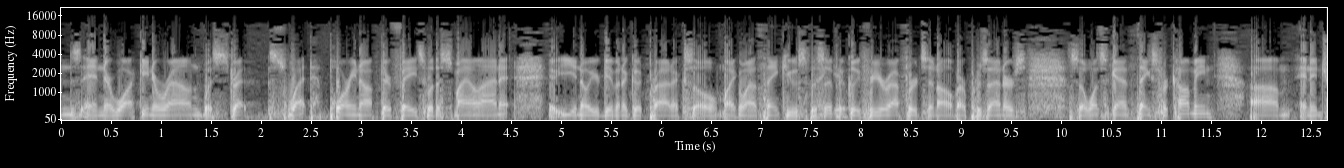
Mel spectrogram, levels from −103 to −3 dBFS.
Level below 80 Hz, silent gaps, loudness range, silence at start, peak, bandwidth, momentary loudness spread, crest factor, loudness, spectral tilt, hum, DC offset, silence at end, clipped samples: -44 dBFS; none; 0 LU; 0 s; -12 dBFS; 14.5 kHz; 3 LU; 12 dB; -25 LUFS; -5 dB/octave; none; under 0.1%; 0 s; under 0.1%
